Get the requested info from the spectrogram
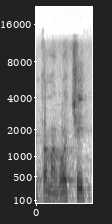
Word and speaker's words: Tamagotchi: Sí, hay, hay, hay cosas muy interesantes y acabo de descubrir que Tamagotchi lleva T intermedia.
